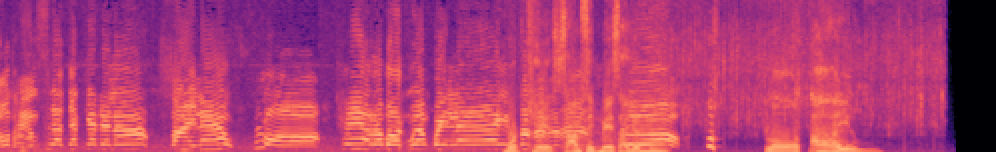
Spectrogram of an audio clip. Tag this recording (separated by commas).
Speech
